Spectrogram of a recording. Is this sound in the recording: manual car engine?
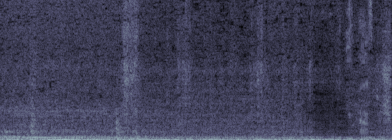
yes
